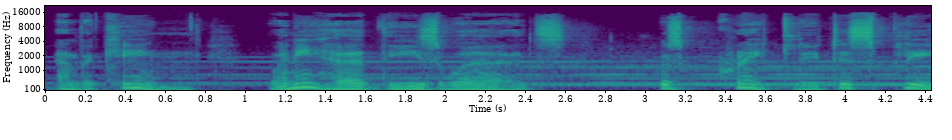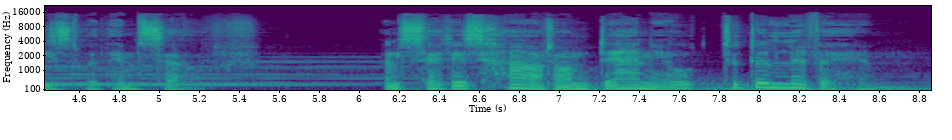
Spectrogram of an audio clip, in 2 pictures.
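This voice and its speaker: A man giving solemn, deliberate scripted narration of scripture in a dramatized audio style. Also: on the low side, very animated, over music.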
